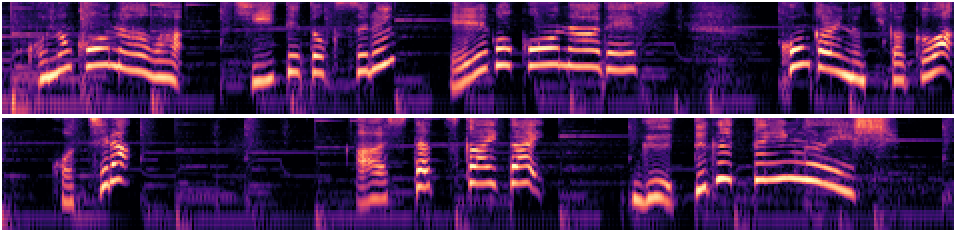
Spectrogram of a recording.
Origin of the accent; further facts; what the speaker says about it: Hiroshima, Japan; 私は広島県出身なんですけど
